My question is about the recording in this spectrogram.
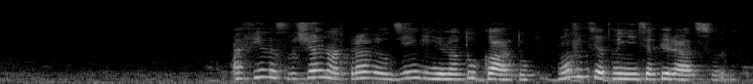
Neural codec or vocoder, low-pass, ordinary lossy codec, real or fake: codec, 16 kHz in and 24 kHz out, 1.1 kbps, FireRedTTS-2 codec; 7.2 kHz; AAC, 48 kbps; fake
